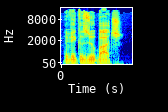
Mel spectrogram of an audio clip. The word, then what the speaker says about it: Ivica Zubac: Ivica Zubac. Is that how you say his name? – Sure. – Okay.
